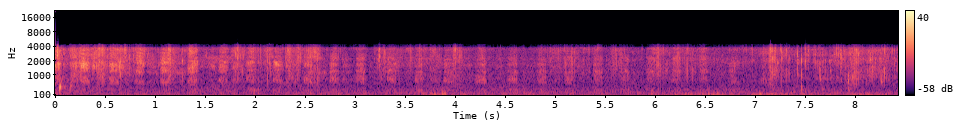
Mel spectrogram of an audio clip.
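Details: Rapid, steady panting from Goja, a female Staffordshire Bull Terrier lying in a puddle to cool down on a very hot day, breaths coming close to four per second amid soft water sloshing.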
